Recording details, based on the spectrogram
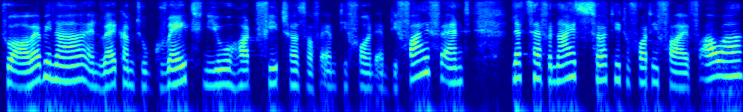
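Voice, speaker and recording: A man from Germany with a German accent, whose first language is German, opening an online webinar as co-moderator in friendly, halting English. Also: a little high, no echo. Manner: friendly, halting non-native phrasing. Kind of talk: webinar introduction. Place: home or office in Berlin. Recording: dull, dry online webinar audio.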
